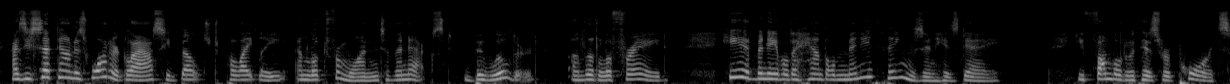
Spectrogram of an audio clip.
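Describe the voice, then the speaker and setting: Measured woman narrator with mid-range voice. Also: mid-range voice. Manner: measured, storytelling. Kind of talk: scripted narration of a dramatic story reading. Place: online video call reading.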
